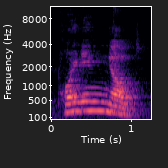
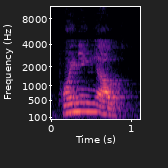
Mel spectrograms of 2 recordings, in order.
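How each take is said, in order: First: The t in pointing merges into the n. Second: The same.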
